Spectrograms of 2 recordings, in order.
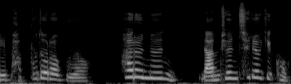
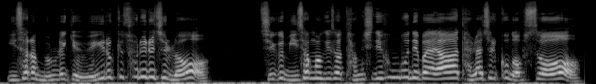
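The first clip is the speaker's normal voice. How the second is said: louder, impatient telling-off; irritated rebuke; 6 dB louder than usual. Acted. Husband shields his lover from wife, rebuking irritably. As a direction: shut her protest down firmly.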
